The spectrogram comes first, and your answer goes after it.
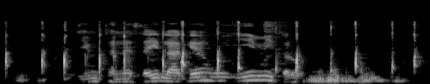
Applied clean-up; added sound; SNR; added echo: classical method Wiener filter.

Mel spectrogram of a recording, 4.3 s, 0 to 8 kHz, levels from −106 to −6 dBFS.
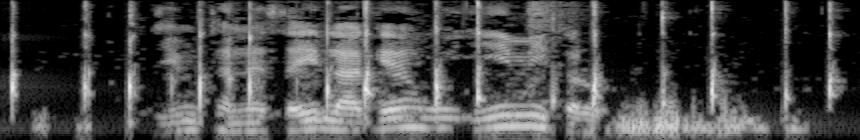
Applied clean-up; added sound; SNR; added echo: classical method spectral subtraction.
